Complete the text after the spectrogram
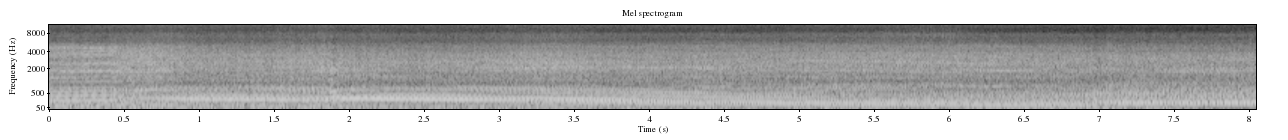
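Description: A motorcycle engine blips sharply during gear changes.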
